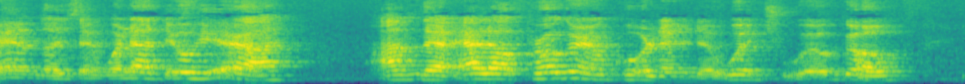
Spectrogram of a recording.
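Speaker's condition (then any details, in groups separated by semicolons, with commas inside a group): Cerebral palsy; since birth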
